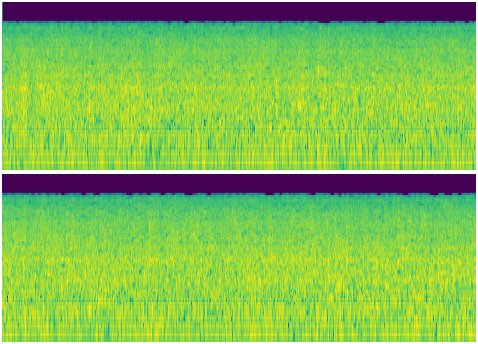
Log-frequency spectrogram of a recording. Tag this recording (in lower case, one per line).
rain on surface
rain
